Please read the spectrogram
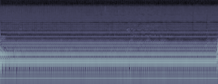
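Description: Steady electrical hum with a stack of evenly spaced overtones, unchanging throughout: mains hum in the recording.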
